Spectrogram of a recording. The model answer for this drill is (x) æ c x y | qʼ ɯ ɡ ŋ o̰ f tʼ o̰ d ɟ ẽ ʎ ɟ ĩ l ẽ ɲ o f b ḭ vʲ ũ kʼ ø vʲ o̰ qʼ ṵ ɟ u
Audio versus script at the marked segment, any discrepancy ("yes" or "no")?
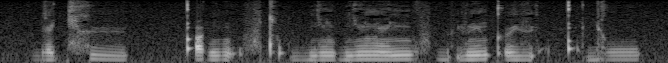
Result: yes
